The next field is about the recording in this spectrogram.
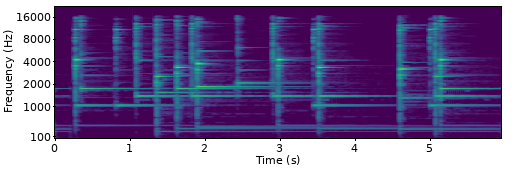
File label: jingle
